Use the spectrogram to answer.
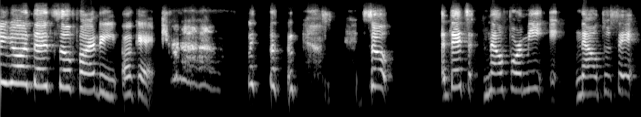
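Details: Female stroke survivor with post-stroke aphasia, apraxia of speech and foreign accent syndrome; she is third-generation Canadian but sounds like someone learning English, e.g. from Polish.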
